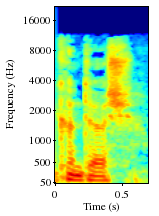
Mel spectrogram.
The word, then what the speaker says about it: Countach: Probably Lamborghini Countach. Is that how it's pronounced? Yep, the Lamborghini Countach.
